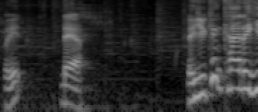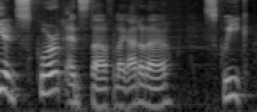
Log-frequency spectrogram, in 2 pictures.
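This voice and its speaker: An excitable variety streamer with a mid-range voice and very lively, swinging intonation. The talk is casual live commentary, slangy and sweary, addressed to viewers, with music faintly behind it. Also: mid-range voice, a little slow.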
